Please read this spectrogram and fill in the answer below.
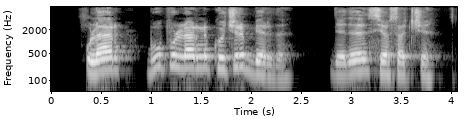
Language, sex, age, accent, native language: Uzbek, male, 19-29, Sirdaryo, Uzbek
